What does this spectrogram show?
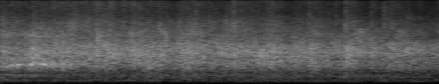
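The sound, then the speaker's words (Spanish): An audience applauds steadily in an applause to God, a dense wash of many hands clapping at an even level for several seconds with no voices on top. “¿Cuántos le ponen fe a eso y le pueden dar un aplauso a Dios en este día?”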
